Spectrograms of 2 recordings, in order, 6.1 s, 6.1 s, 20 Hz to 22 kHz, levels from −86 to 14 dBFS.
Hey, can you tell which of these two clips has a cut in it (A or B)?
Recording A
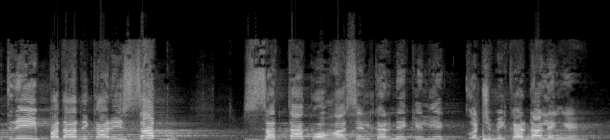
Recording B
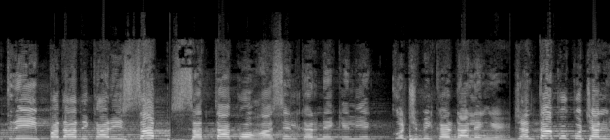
B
